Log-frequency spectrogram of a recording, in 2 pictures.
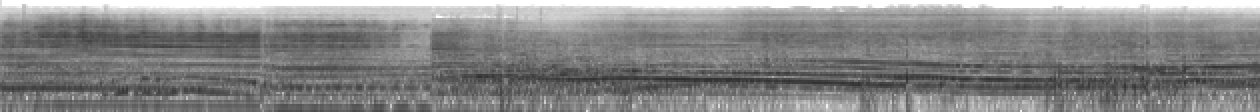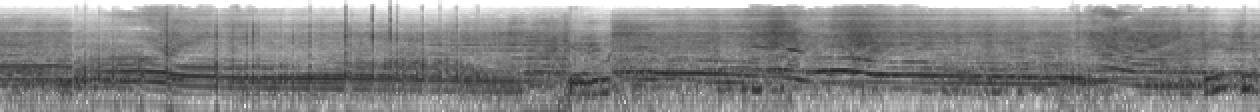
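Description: Racing sportbike engines at high revs, their pitch climbing and dropping again and again as the bikes accelerate, shift gears and brake for the turns.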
